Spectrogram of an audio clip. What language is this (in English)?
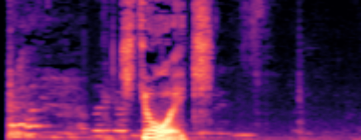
Japanese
